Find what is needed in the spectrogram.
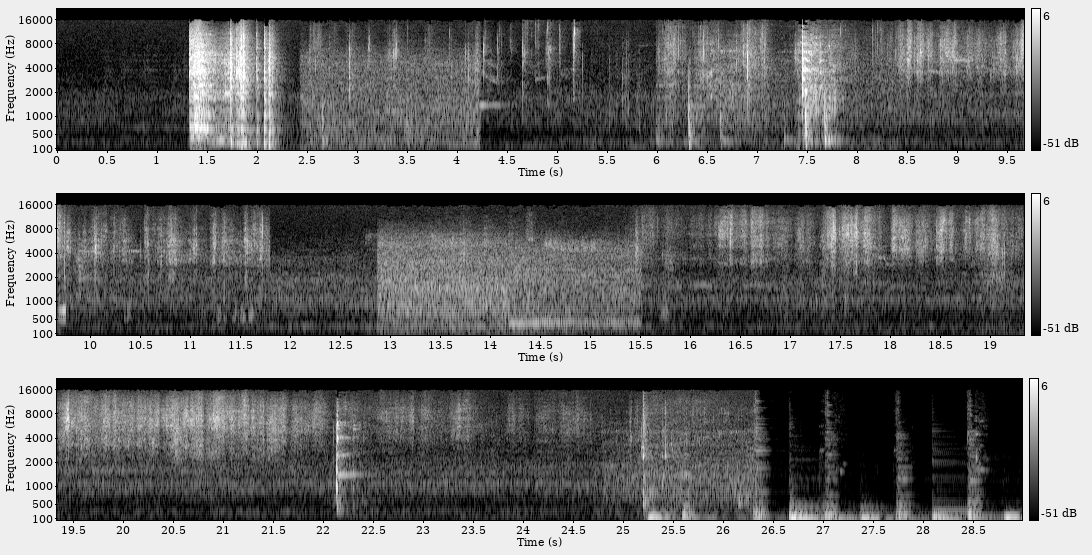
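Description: Kitchen preparation sounds: sharp knocks of utensils on a counter and bowl, scattered clinks of dishes, and a steady hiss lasting about two seconds in the middle. Music with a bass line comes in near the end.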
